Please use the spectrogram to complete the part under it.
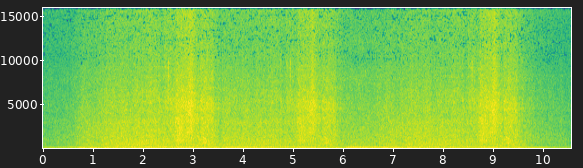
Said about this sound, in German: Langsam schiebt sich der kleine Fischkutter durch den Atlantik. Der Wind ist stark, der Himmel blau und das Sonnenlicht glitzert in den Wellen, die gegen den grell-orange gestrichenen Bug schlagen.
